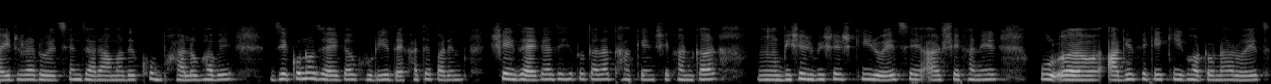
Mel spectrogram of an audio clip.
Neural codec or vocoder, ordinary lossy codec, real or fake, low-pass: none; Opus, 16 kbps; real; 7.2 kHz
